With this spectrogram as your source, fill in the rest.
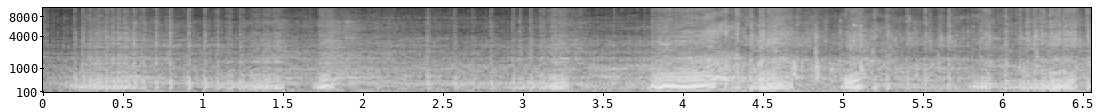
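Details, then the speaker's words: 2018 KTM 300 XCW two-stroke fitted with an XTNG carburetor (replacing a 38 with power jet): sharp blips that fall straight back to a steady idle each time; crisp, even throttle response, cleaner and more predictable down low. "Guys, you hear that thing drops right back down to idle, just like I like it."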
